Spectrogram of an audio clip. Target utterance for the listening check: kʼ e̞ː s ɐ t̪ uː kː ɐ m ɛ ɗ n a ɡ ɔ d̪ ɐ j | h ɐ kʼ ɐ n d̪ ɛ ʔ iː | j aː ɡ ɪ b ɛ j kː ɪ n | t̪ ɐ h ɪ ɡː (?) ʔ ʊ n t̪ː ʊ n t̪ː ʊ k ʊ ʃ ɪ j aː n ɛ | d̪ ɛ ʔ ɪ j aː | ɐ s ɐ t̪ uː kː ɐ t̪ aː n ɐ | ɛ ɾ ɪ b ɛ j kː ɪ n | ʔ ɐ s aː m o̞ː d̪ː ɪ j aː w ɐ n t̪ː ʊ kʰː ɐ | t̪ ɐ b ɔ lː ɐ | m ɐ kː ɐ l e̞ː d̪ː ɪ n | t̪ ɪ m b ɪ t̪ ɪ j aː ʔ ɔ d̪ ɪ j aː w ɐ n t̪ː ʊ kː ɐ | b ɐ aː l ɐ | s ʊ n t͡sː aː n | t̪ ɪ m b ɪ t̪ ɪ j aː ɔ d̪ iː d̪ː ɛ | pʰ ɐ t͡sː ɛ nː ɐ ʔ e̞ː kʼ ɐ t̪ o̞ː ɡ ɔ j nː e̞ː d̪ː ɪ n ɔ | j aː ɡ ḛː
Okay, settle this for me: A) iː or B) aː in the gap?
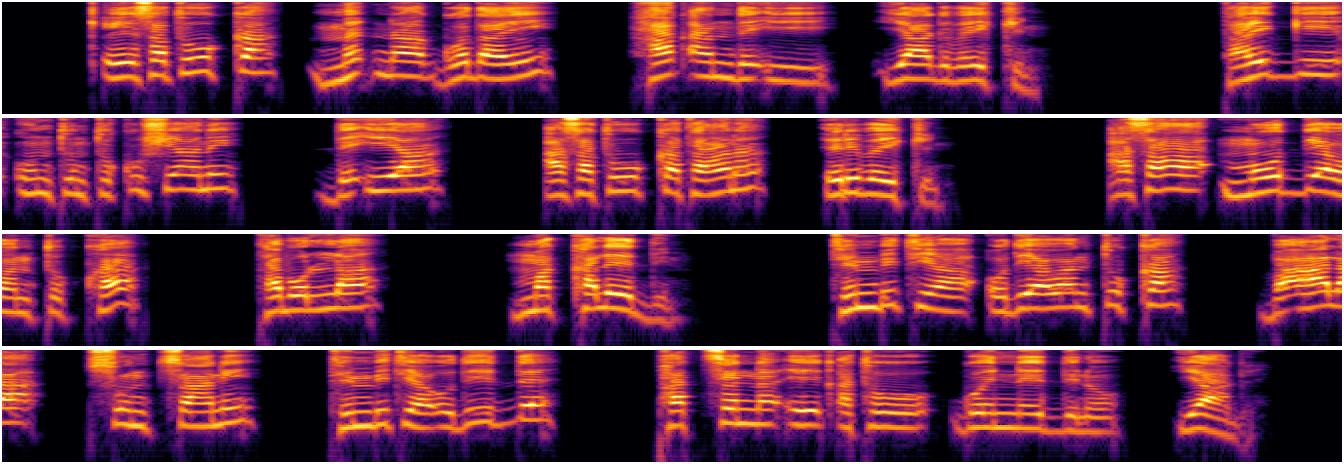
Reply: A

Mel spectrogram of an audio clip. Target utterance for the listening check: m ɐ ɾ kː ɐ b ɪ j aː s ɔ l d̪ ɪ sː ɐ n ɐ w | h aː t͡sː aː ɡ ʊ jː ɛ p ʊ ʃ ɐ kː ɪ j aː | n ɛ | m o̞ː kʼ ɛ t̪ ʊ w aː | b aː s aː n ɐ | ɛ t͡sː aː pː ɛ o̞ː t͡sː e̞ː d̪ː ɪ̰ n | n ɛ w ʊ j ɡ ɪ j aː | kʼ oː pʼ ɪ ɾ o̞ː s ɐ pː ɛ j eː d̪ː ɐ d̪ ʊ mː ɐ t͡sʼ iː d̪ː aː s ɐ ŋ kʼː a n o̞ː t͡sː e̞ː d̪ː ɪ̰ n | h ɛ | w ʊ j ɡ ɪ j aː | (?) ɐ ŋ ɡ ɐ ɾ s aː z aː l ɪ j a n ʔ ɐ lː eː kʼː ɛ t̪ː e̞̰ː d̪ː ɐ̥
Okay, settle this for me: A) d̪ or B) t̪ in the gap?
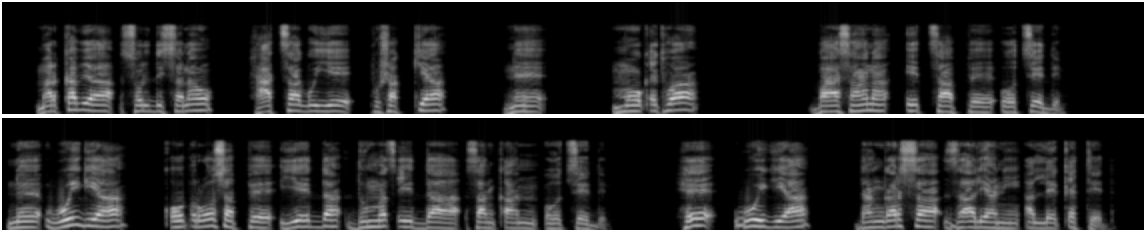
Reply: A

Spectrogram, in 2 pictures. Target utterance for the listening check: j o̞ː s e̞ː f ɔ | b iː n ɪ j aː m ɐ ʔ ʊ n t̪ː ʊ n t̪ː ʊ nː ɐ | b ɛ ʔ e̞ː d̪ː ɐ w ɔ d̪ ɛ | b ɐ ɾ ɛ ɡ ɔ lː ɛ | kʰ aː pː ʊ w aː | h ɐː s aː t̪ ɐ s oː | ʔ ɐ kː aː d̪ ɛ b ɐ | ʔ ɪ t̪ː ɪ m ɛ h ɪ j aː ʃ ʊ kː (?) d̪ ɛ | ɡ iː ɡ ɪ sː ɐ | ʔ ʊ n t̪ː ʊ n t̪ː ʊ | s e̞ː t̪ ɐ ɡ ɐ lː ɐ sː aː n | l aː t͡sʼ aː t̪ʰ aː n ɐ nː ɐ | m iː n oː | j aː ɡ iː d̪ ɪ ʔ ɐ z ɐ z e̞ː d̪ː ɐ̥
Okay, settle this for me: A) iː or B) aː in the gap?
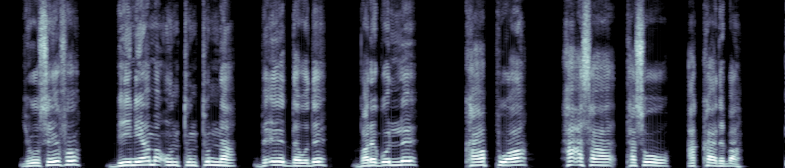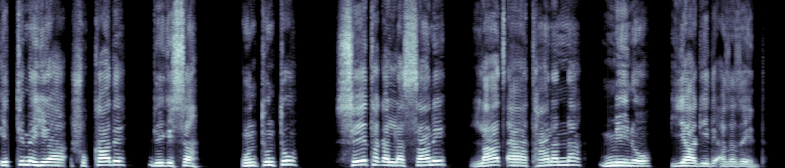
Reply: B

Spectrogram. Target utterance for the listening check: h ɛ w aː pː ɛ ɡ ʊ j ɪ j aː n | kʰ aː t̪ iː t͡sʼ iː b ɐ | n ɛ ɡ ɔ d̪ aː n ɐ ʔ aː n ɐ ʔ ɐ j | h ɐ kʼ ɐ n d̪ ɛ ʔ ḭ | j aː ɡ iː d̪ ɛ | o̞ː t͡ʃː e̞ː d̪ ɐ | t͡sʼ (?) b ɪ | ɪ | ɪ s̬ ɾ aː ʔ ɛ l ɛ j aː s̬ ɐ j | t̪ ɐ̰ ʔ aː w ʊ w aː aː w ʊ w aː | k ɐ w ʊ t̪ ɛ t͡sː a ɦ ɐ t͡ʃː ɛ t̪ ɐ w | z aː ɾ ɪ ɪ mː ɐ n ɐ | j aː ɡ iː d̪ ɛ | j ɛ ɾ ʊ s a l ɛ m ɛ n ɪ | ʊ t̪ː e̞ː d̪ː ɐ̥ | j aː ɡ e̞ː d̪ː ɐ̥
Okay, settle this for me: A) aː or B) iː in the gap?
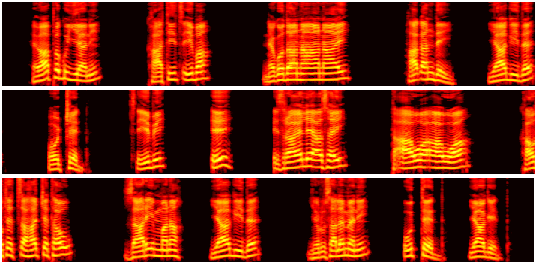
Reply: B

